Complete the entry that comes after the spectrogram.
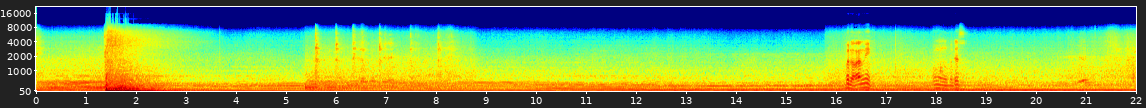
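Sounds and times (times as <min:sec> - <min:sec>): thump: 0:01.4 - 0:03.6.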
